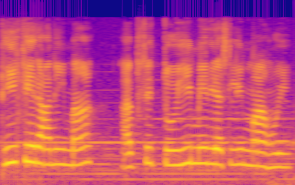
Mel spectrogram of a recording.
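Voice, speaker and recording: A woman's voice: very high-pitched, fairly even intonation, normal speed, faint music behind. Tuni, a woman doing a pleading little girl bird. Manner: pleading, tearful. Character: sad, overworked young girl bird.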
